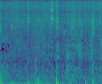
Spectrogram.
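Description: A horse walking, its hooves knocking on the trail in an uneven beat, a few steps about half a second apart, over a low rumble on the microphone.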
